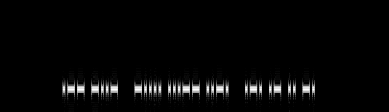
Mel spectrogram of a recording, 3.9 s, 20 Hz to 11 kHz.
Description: Morse code, heard as a keyed tone, about 53 wpm, 700 Hz. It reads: WX 63F RAIN
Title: Practice QSO - Exchange 2 - Info - 50wpm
